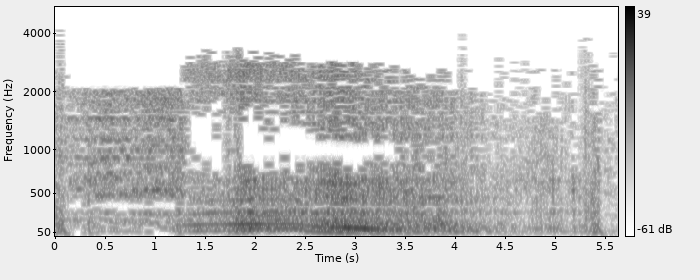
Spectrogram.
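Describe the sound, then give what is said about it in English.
A cold car engine grinds and sputters as it is started, a rough low rumble that swells in the middle and churns on steadily without any voices. “Start the engine, Pedro.”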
